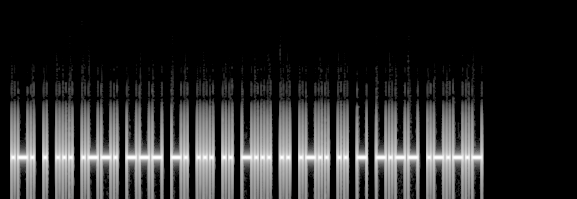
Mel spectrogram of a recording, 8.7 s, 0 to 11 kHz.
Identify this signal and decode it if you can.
Morse code, heard as a keyed tone, about 25 wpm, 700 Hz. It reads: RESPONSIBILITY.
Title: Sentences from Top 1500 Words 25wpm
